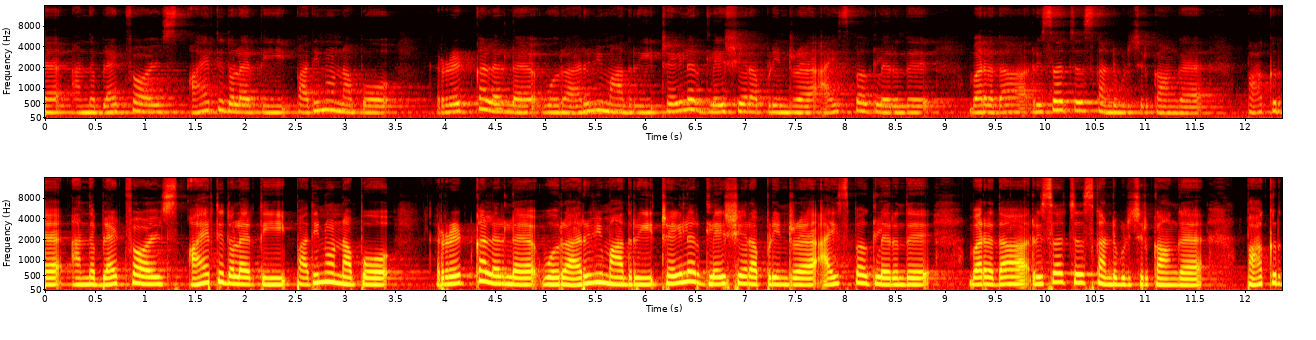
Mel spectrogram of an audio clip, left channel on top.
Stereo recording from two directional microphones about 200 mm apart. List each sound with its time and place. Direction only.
0.0 s a woman's voice: 45° right (ahead or behind)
